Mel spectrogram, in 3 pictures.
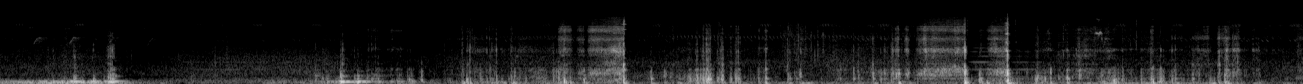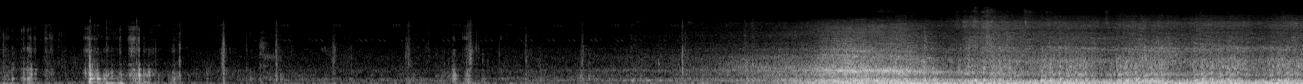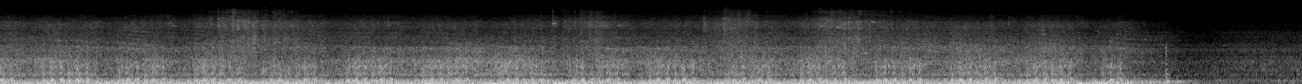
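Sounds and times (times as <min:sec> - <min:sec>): rumble of wheels on rail: 0:15.3 - 0:39.0
rhythmic clatter over rail joints: 0:17.1 - 0:39.0.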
